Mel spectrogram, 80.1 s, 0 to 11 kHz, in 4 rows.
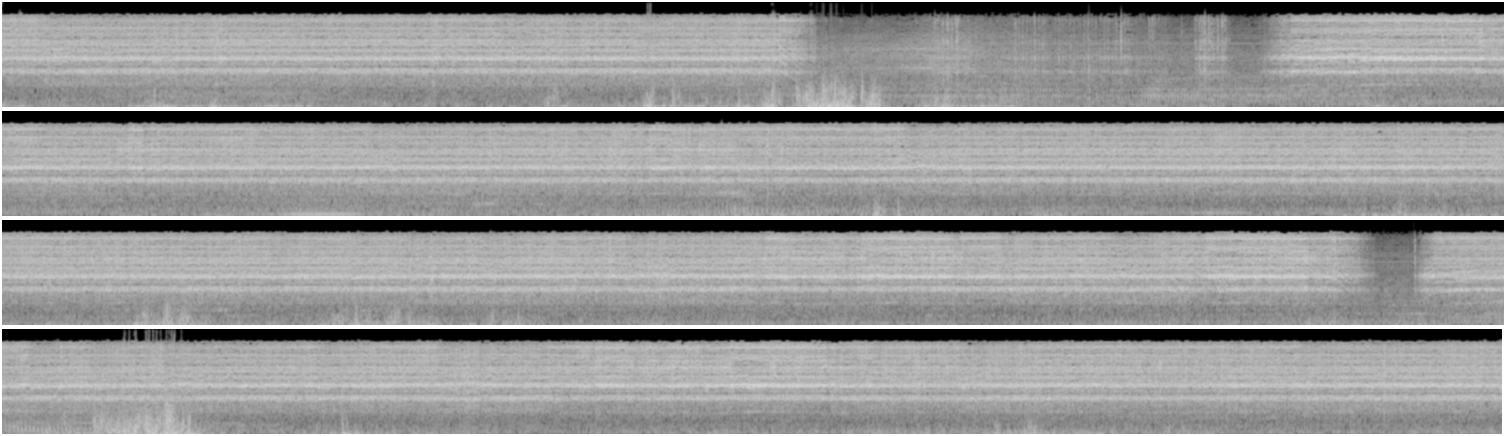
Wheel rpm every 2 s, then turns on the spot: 160, 160, 160, 160, 160, 40, 20, 30, 70, 160, 160, 160, 160, 160, 160, 160, 160, 160, 160, 160, 160, 160, 160, 160, 160, 160, 160, 160, 150, 70, 160, 160, 160, 160, 160, 160, 160, 160, 160, 160.
12-16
